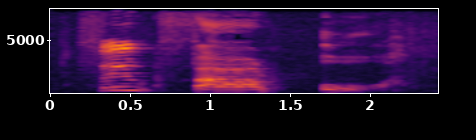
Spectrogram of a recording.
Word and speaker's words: foofaraw: It is spelled F O O F A R A W. Foo far or.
